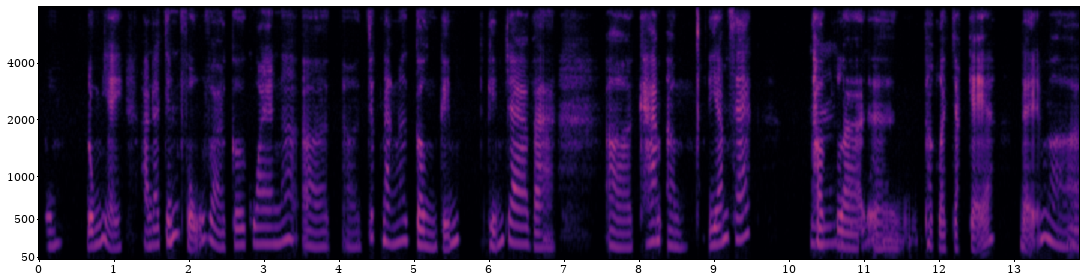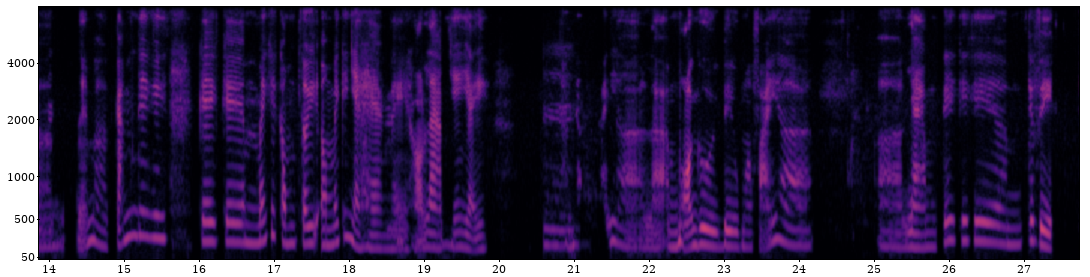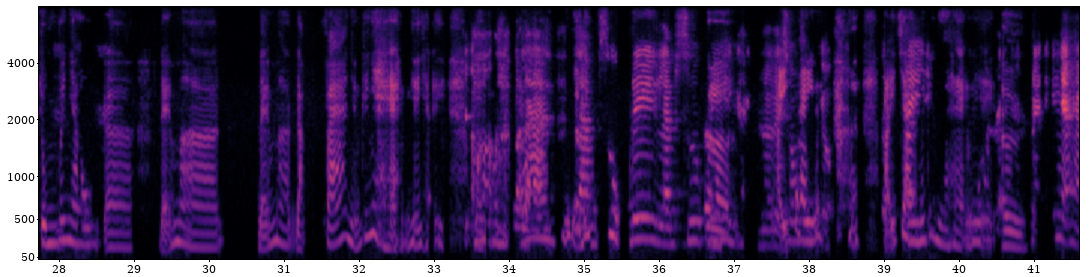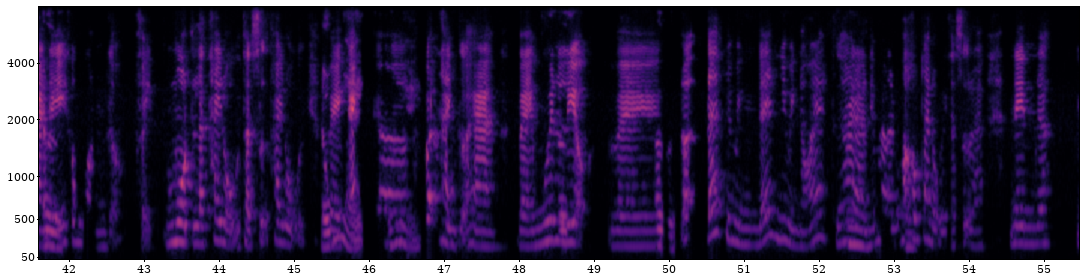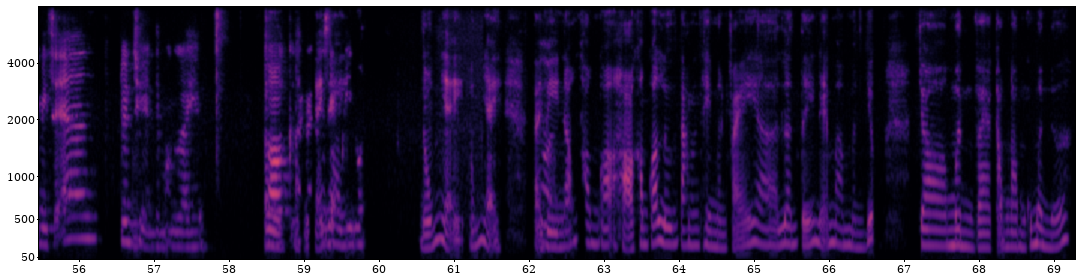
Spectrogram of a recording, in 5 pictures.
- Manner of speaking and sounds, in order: static; tapping; other background noise; tsk; distorted speech; laughing while speaking: "nhà hàng như vậy"; laughing while speaking: "ờ"; chuckle; unintelligible speech; tsk
- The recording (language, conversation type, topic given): Vietnamese, unstructured, Bạn nghĩ sao về việc một số quán ăn lừa dối khách hàng về nguyên liệu?
- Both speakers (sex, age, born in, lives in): female, 18-19, Vietnam, Vietnam; female, 40-44, Vietnam, United States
